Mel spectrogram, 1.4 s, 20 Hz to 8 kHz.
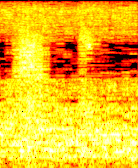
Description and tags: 6-20-2006 after eight2
faint whispering captured on a digital Sony IC Recorder in my empty bedroom. recordings follow a series of bizarre nights which my girlfriend and i experienced in our home.
anomaly, evp, voice, whisper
